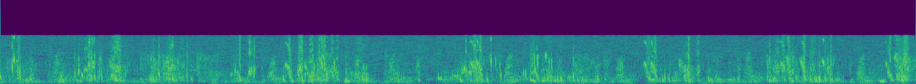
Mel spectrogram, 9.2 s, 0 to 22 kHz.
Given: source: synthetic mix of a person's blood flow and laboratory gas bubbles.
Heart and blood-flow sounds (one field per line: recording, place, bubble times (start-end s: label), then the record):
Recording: Doppler ultrasound of blood flow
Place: precordium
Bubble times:
0.00-0.38 s: bubbles
0.71-1.30 s: bubbles
1.39-2.20 s: bubbles
2.29-2.58 s: bubbles
2.81-3.75 s: bubbles
4.16-4.24 s: bubbles
4.36-5.03 s: bubbles
5.20-6.09 s: bubbles
6.42-7.23 s: bubbles
7.26-7.41 s: bubbles
7.63-8.45 s: bubbles
8.76-9.17 s: bubbles
From the record:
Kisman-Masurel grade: 444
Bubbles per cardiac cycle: continuous sound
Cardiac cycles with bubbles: 100%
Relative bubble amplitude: maximal (0.775 to 0.999)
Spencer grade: 4 (maximum detectable bubble signal sounding continuously throughout systole and diastole of every cardiac period, and overriding the amplitude of the normal cardiac signals)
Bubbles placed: only in the low amplitude regions of the cardiac cycle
